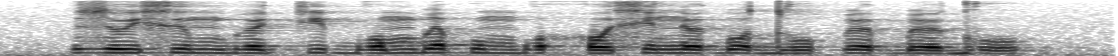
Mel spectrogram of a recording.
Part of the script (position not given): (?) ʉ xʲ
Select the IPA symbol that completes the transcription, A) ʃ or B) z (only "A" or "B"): B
